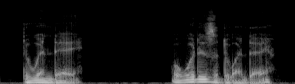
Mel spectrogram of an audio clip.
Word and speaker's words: duende: Google it for yourself it's spelled d-u-e-n-d-e to win day well what is a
